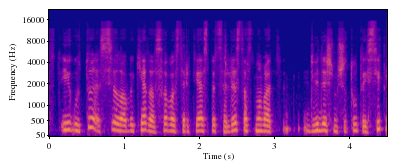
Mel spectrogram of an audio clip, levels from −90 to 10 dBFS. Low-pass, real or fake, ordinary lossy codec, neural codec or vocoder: 14.4 kHz; real; Opus, 16 kbps; none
